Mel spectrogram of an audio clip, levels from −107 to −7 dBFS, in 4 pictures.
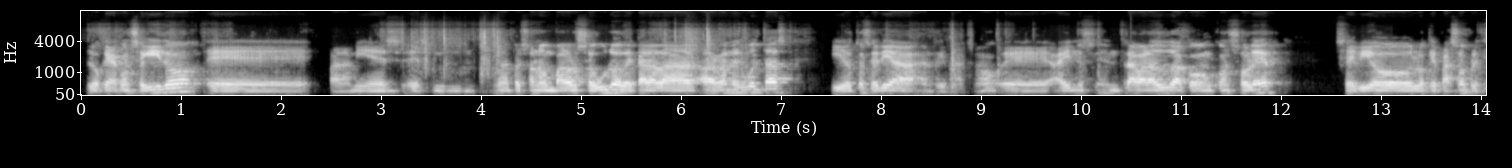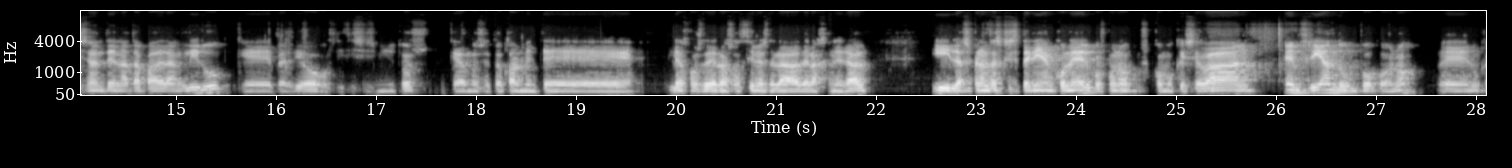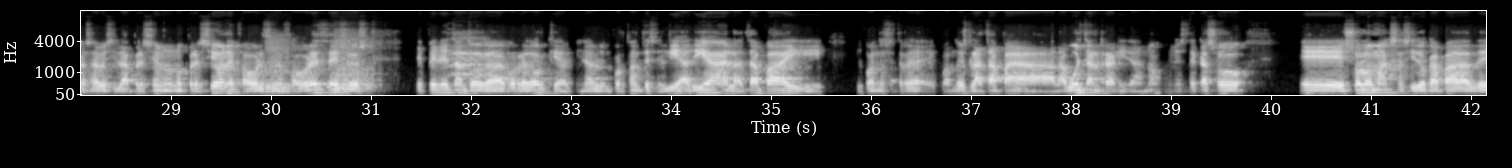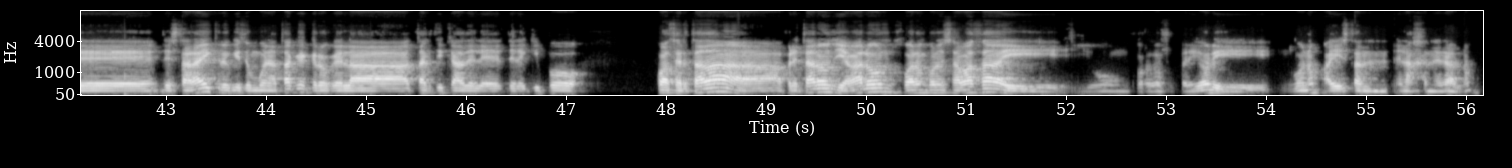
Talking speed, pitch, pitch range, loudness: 190 wpm, 110 Hz, 100-115 Hz, -20 LUFS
